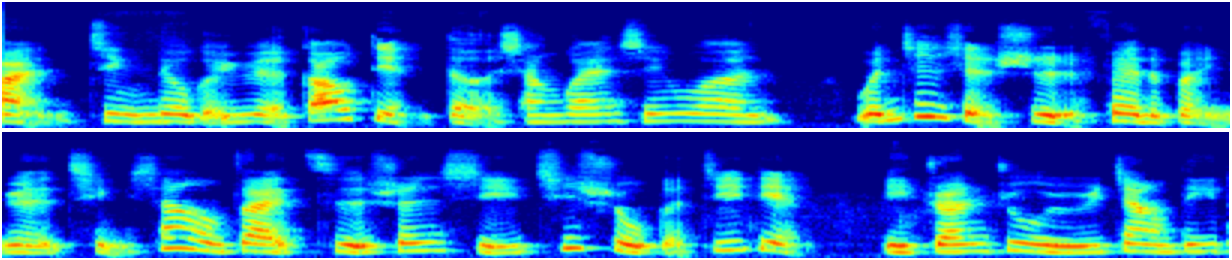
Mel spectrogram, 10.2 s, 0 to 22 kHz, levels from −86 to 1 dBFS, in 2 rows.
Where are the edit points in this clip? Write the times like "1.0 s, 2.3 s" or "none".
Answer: 3.5 s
